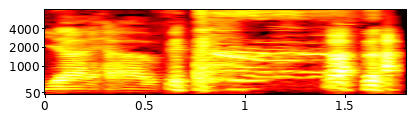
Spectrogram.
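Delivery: speech through put-on laughter. Retelling answering young training partners while pinning them: imitating own laughing reply. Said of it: "I was laughing as I'm pinning them".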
